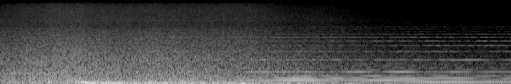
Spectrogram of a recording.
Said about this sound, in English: That evening, in the blink of an eye, a massive rogue wave reared up over the ship. With the full weight of the ocean, it crashed down on the Mignonette.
